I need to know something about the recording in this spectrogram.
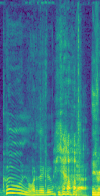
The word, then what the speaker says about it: Kuhn: How do you say it? Kuhn.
